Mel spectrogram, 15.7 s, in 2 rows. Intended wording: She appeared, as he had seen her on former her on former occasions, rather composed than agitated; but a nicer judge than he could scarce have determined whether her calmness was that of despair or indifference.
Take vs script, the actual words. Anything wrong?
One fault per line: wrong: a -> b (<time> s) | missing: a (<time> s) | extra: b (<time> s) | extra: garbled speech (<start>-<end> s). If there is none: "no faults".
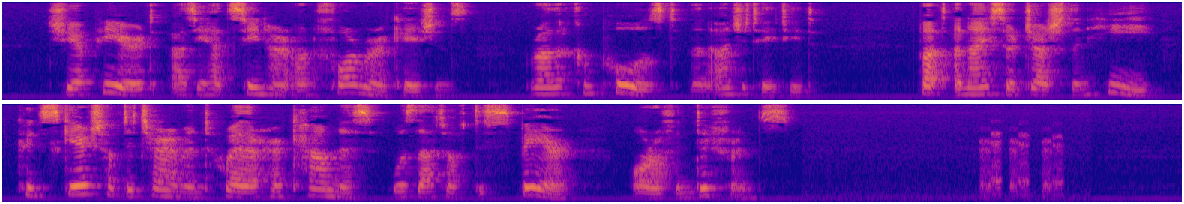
missing: her on former (2.5 s)
extra: of (12.2 s)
